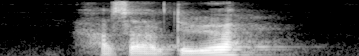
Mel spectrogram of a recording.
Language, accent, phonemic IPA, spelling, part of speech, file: German, Austria, /hazaʁˈdøːɐ̯/, Hasardeur, noun, De-at-Hasardeur.ogg
- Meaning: gambler, player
